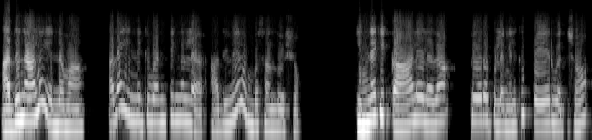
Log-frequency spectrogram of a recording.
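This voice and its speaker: An earnest, middle-aged village family man in a cartoon, played by a man. His voice sits fairly high for a man and carries a plain, conversational manner. The recording is dry and a bit dull, like a lo-fi studio dub. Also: moderate pace, no echo, natural voice. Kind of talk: cartoon dubbing.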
